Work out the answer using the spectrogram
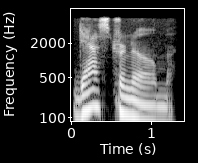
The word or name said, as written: gastronome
